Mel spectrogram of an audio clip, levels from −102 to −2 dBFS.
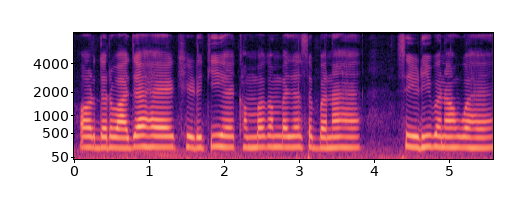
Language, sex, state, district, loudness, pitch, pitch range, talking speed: Hindi, female, Bihar, Saharsa, -24 LUFS, 215 Hz, 210-220 Hz, 140 wpm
